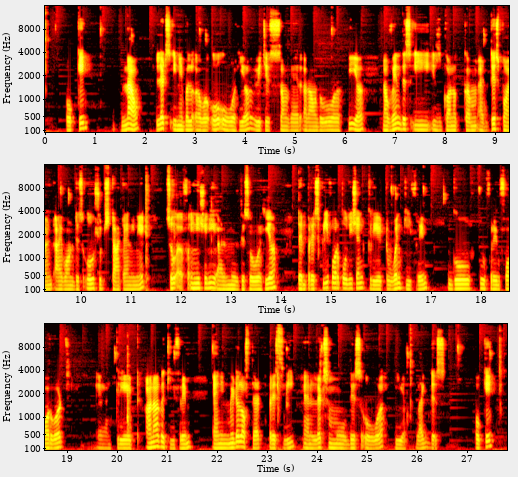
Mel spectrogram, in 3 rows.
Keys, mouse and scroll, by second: 1.1-3.0 drag, 5.7-9.6 drag, 12.6 [, 14.7 p, 16.1-23.2 drag, 23.2 v, 24.1-27.6 drag, 27.6 space.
